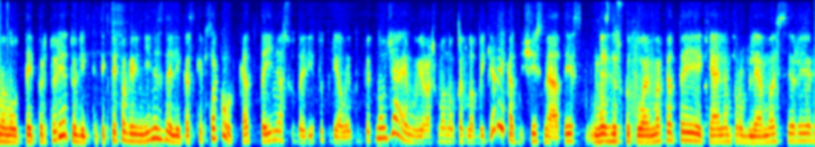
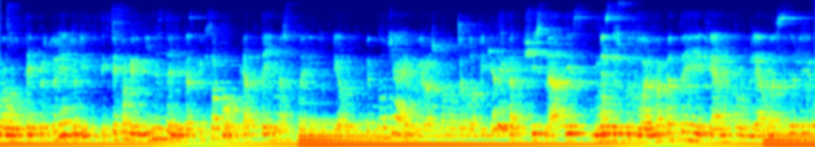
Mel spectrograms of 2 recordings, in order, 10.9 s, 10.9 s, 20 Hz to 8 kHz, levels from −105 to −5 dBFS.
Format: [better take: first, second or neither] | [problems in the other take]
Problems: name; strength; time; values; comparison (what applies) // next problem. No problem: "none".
first | background sound (Bass guitar); 3 dB below the speech // room echo; dies away in 1 s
